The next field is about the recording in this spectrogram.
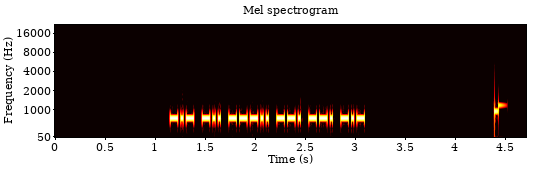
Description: Morse code, heard as a keyed tone, about 41 wpm, 700 Hz. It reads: KD8GGK
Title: USA Call Signs - 6 Characters - 2x Character Spacing - 45wpm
